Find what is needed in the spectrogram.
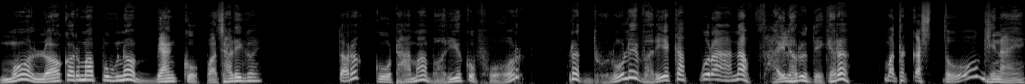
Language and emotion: Nepali, disgusted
